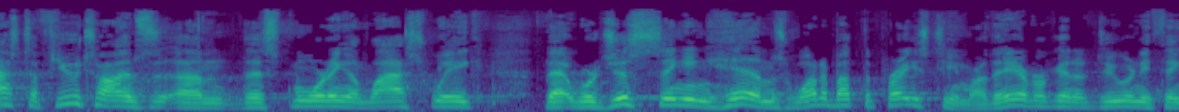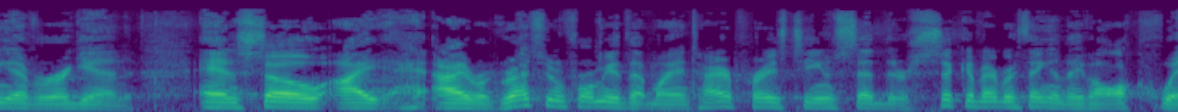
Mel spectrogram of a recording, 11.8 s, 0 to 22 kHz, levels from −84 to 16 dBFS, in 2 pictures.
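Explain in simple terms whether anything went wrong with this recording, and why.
Nothing went wrong here: the recording comes through steady and intact, with no technical faults anywhere along the way.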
